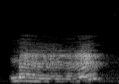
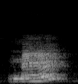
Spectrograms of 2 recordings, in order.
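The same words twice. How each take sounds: First: The pitch dips down then rises. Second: The pitch rises steadily upward. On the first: "the falling and rising tone" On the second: "pronounce it with the second tone"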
